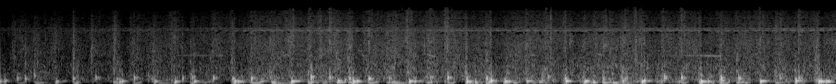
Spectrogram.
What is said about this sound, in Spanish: Y esto que escuchamos, que es maravilloso, son los tambores de agua de las mujeres. Se meten en el agua hasta la cintura, en una charca, y empiezan a palmotear con las manos y hacen esta música.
